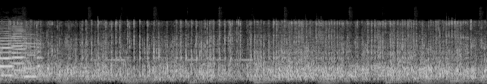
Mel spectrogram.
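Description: Plastic toy trucks being dragged on a string over gravel and dirt, their plastic wheels and bodies rattling and crunching steadily. Background music stops just after the start.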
